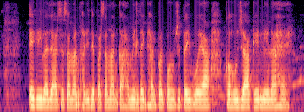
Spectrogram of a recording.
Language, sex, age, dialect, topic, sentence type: Magahi, female, 60-100, Southern, agriculture, question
